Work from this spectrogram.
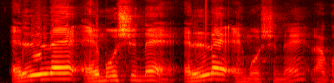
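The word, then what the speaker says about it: ἐλεημοσύνη: 좀 발음이 어려운데요. 엘레 에모슈네라고 합니다.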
